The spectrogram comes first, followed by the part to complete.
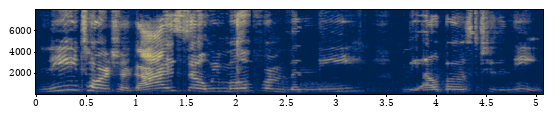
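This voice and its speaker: A woman's voice: high voice, a little slow, a bit bright. A woman vlogger chatting casually to her viewers from inside a car, informal and digressive as she thinks aloud. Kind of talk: casual rambling chat to viewers. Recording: noisy car interior, clear vehicle noise.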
